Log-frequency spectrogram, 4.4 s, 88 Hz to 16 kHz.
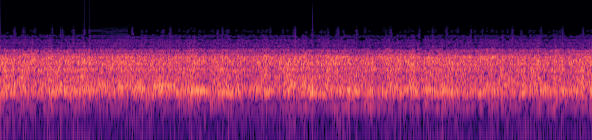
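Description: CB radio on channel 11 (27.085 MHz) hissing with steady static through its speaker, with no voice on the channel.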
